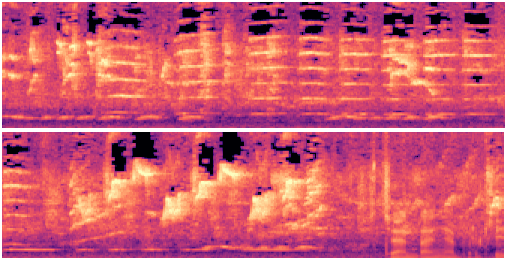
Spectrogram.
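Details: Male red siskin singing near its nest, which is built at the feeding spot: quick high twittering chirps and buzzy, harmonic-rich notes repeated in short bursts, with a man's voice speaking near the end.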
